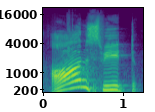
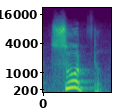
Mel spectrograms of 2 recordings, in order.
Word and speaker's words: ensuite: The pronunciation of this one is on sweet. We did not articulate suit. Suit is a wrong pronunciation.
